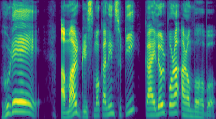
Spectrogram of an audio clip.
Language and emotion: Assamese, happy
